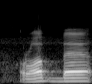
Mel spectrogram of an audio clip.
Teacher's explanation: Bila berwarna biru pekat, maka ra di sini ra yang dibaca dengan tebal atau disebut sebagai ra tafkhim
